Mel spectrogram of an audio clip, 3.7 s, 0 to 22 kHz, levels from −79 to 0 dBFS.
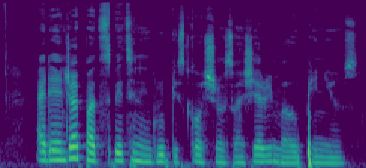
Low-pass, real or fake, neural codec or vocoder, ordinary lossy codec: none; fake; vocoder, 48 kHz, 128 mel bands, Vocos; none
